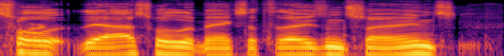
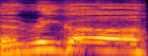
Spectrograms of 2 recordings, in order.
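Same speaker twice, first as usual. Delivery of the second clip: put-on Japanese accent, higher; 6 semitones higher than usual. Joking about how someone might mispronounce a word: mock Japanese accent. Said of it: "without you doing a Japanese accent".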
